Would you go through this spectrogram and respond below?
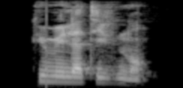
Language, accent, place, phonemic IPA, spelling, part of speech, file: French, France, Lyon, /ky.my.la.tiv.mɑ̃/, cumulativement, adverb, LL-Q150 (fra)-cumulativement.wav
- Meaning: cumulatively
